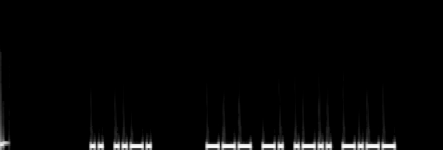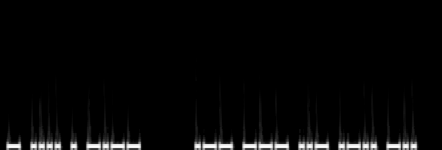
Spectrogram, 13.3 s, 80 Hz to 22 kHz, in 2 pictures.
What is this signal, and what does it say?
Morse code, heard as a keyed tone, about 20 wpm, 700 Hz. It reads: IF ONLY THEY WOULD
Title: 2x Word-Spacing - Sentences from Top 500 Words - 20wpm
